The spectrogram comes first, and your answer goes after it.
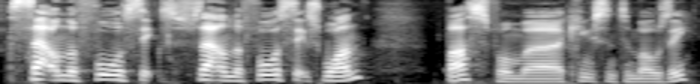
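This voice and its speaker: A British man chats as a podcast co-host with animated, varied intonation. The sound is dry and close. He tells stories casually, with swearing and an easy laugh. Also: on the high side, normal speed, dry recording. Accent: British English. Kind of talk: casual banter and anecdotes.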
